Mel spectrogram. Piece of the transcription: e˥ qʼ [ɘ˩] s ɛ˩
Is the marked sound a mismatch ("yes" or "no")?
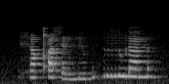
yes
